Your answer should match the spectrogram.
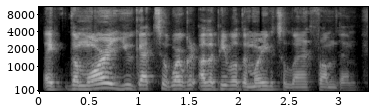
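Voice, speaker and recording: A man's voice: medium pitch, fast talker, darkish tone. A young man from Bangladesh, a podcast guest in casual chat, rambling with many fillers and restarts. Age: young adult.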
